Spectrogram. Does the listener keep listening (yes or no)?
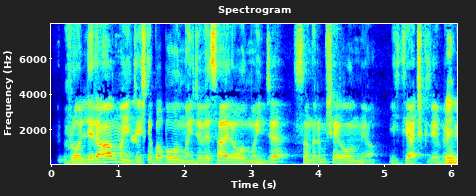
yes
